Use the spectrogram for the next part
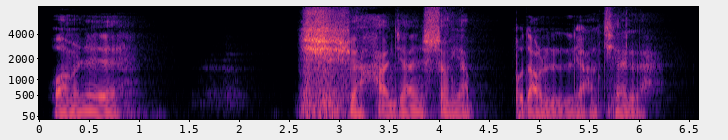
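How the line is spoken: Trembling voice. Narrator (Chinese): 然后声音发抖的说

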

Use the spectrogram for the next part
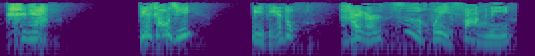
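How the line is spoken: Low voice. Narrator (Chinese): 侯国英低声说

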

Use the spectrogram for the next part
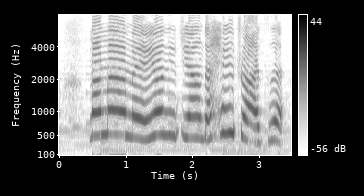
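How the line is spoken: Shouting in chorus. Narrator (Chinese): 小羊们一起大叫道

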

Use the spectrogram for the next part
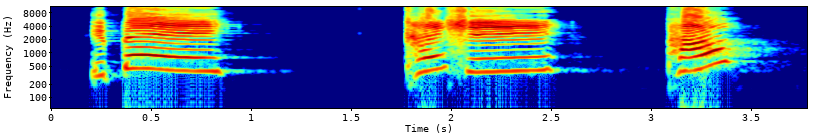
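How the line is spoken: Shout. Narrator (Chinese): 蓝兔子喊

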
